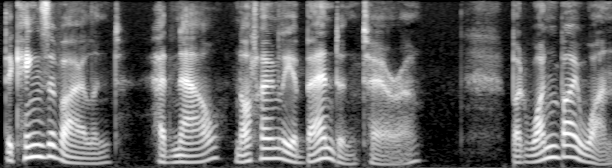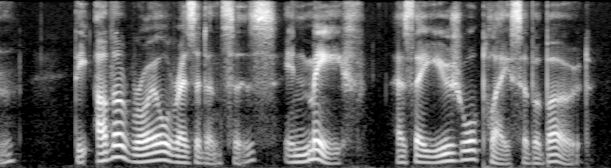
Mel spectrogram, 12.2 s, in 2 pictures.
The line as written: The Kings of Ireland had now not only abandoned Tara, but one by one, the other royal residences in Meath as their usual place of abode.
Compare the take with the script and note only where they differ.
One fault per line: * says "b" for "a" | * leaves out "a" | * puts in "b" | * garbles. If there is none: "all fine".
all fine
